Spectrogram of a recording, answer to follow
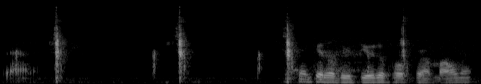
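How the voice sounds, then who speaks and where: Guy reading poems w gravelly deep voice, musing and halting, dull lofi home recording. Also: wildly swooping pitch, very noisy. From United States. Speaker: poetry reader. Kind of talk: informal poetry reading with off-the-cuff commentary.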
